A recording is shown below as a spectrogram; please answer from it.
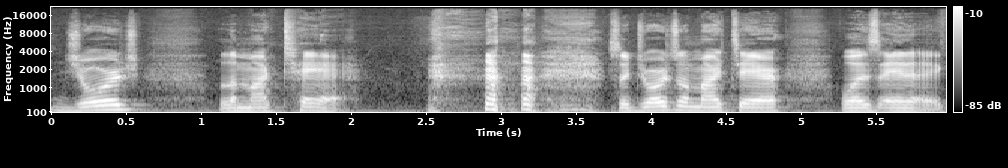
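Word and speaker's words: Georges Lemaître: very much so it's hard for me to pronounce this but it's george la marte so george lamarter was a catholic priest in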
